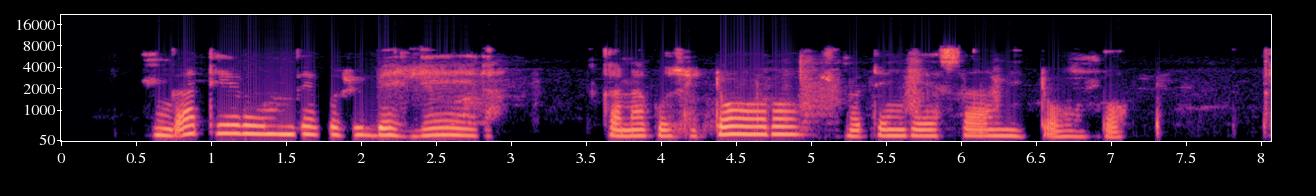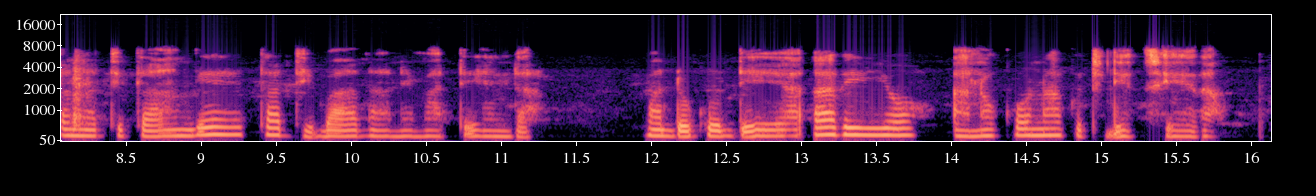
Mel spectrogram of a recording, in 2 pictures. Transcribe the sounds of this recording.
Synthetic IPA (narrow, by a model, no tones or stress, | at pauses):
iŋɡatirumbe̞kuʐibʱe̞ɮe̞ra | kanakuʐito̞ɾo̞ʐ̥ino̞te̞ŋɡe̞samito̞ːmbo̞ | kanatikaŋɡe̞tadʱiɓanane̞mate̞ːnda | madʱo̞ko̞dʱejaʔarijo̞ | ano̞ko̞nakutiɗe̞t͡se̞ːra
